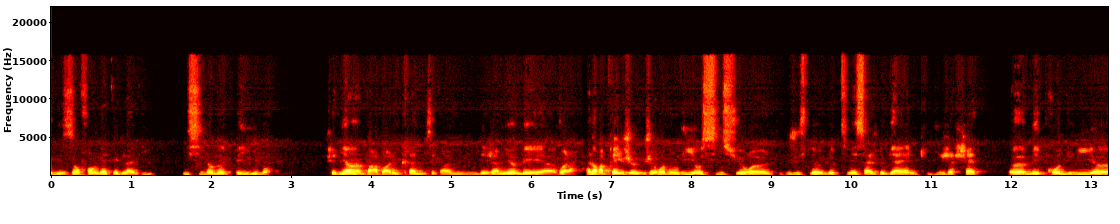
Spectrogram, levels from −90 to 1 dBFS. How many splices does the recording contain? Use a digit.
1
